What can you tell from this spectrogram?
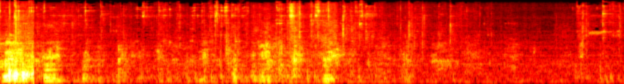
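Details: Abigail, a female foster beagle, indoors, gives a single sharp yip at the start, followed by quieter snuffling and shuffling sounds, with a brief human voice near the end.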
